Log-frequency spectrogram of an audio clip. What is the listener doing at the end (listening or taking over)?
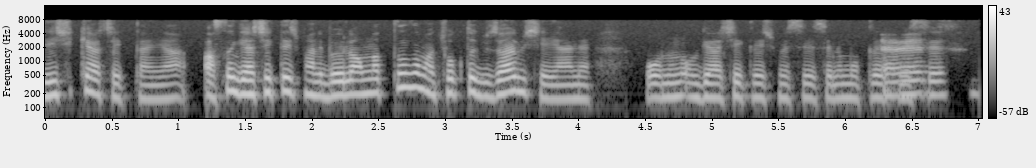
taking over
